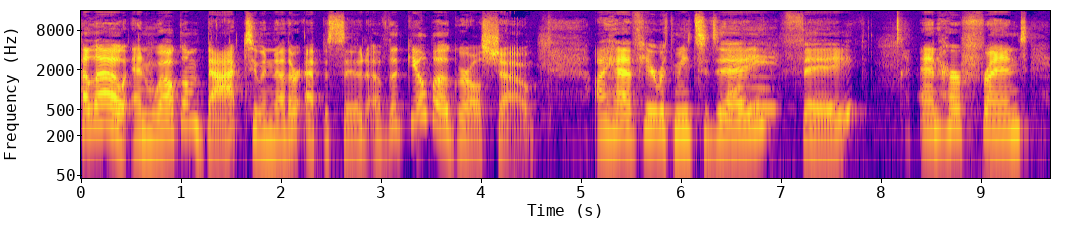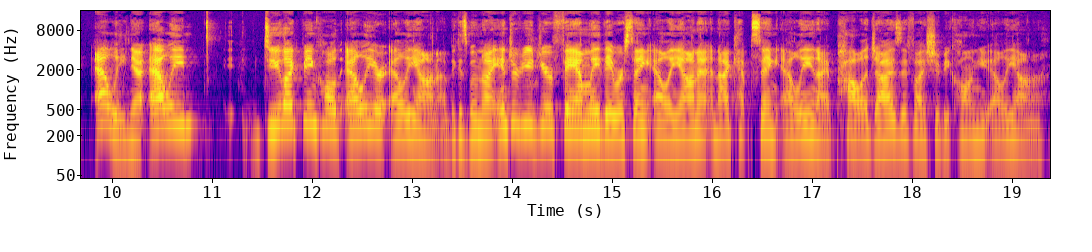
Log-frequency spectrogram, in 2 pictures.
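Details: Adult woman speaking; typical speech.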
